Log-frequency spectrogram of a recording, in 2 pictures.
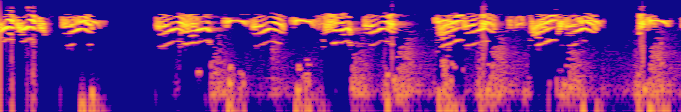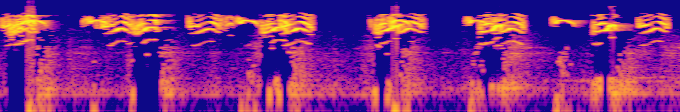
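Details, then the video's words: High, sharp chirping phrases of the small sogon bird, used as a lure for wild birds, come in short bursts about every second with brief quiet gaps between. "suara pikat burung kecil sogon bikin sogon liar cepat ngumpul"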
